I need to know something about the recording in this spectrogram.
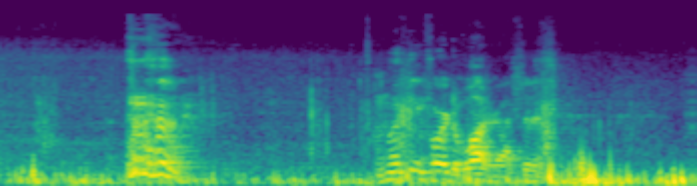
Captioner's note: clearing throat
